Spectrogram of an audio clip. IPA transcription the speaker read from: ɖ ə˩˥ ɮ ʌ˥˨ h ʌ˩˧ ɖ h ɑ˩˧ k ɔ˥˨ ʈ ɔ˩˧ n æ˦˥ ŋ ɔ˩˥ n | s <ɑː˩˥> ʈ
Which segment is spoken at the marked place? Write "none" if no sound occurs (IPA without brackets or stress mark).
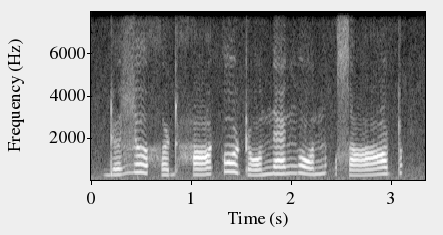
ɑː˩˥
